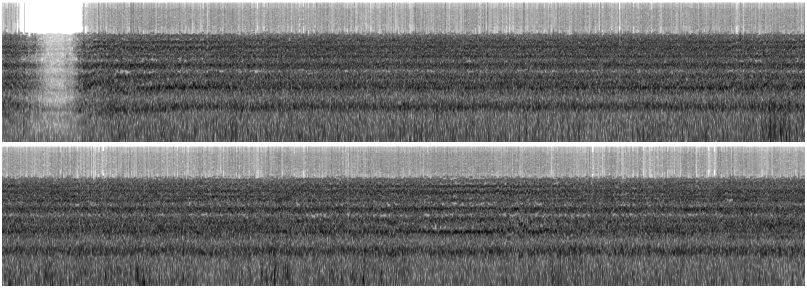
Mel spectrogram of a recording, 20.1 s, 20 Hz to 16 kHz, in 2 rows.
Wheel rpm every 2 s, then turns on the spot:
40, 210, 230, 230, 230, 230, 230, 230, 220, 220.
none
